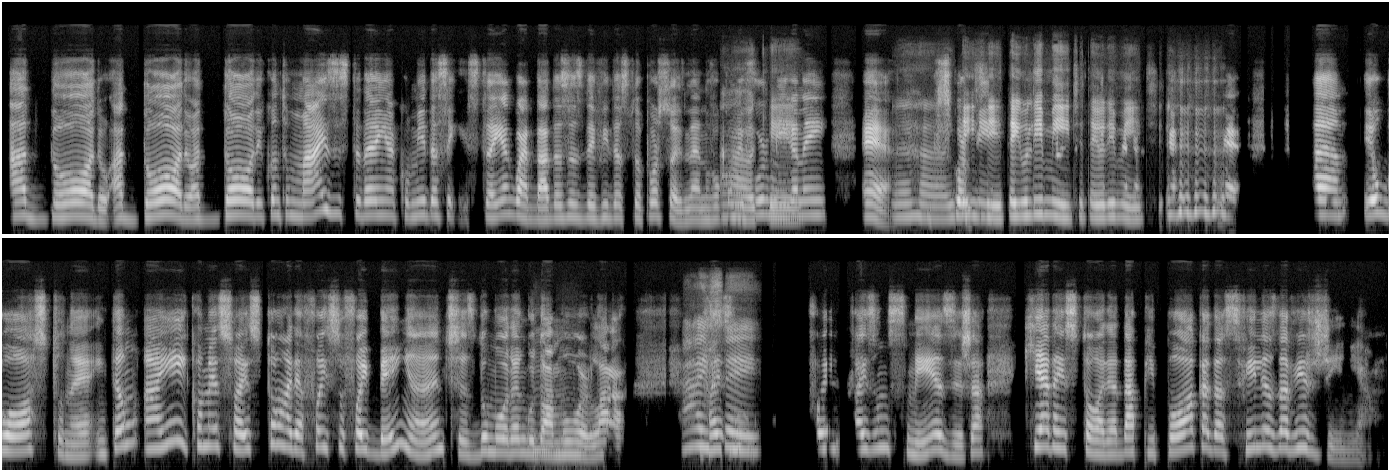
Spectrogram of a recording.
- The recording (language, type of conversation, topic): Portuguese, podcast, Como você explicaria o fenômeno dos influenciadores digitais?
- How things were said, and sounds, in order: unintelligible speech; chuckle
